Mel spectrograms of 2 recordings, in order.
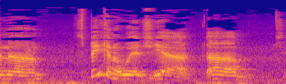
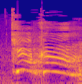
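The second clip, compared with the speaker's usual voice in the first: high, hammed-up cry; mock exclamation. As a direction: squeal the name in mock alarm.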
